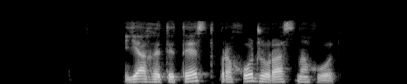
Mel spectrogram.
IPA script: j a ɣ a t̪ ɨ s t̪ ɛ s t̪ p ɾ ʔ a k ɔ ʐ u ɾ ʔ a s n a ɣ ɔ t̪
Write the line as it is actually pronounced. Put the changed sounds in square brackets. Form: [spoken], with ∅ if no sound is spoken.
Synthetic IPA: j a ɣ [ɛ] t̪ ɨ [∅] t̪ ɛ s t̪ p ɾ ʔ a [x] ɔ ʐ u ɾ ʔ a s n a ɣ ɔ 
